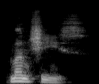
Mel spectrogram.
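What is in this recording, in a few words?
"munchies", Australian English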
